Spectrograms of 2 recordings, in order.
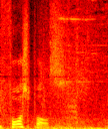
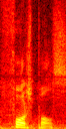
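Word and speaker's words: Voorspoels: to pronounce his surname, just say Force Pulse. Say it like you would say Cassing with a bit of a lisp. With his E. So it's Mitch, Crepo, Force Pulse.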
